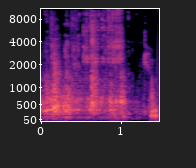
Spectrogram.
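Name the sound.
sewing machine locking stitches on doll dress seam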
